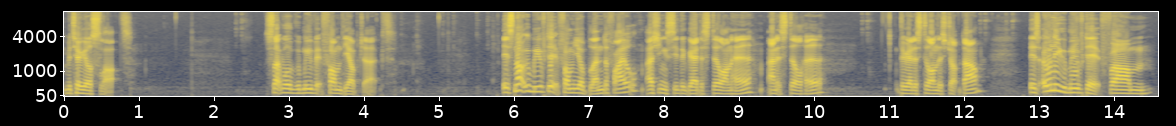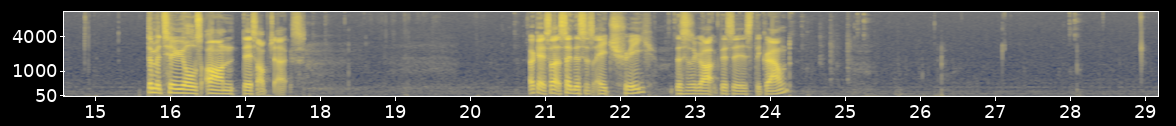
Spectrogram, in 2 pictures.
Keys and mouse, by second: 2.4 click, 3.1-4.4 middle drag, 4.5 shift+middle drag, 5.1 middle click, 5.6 shift+middle click, 7.6 middle click, 8.4 click, 8.9 middle click, 10.7 click, 18.0 middle drag, 20.6 middle click, 21.8 middle click, 22.1 shift+middle click, 22.7 click, 23.1 click, 23.6 middle click, 23.9 shift+middle click, 24.3 middle click, 24.7 a, 25.1 a.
